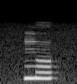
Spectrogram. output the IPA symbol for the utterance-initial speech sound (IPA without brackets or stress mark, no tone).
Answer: m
